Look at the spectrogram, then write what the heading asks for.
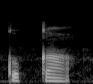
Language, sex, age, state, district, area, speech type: Telugu, female, 18-30, Andhra Pradesh, N T Rama Rao, rural, read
